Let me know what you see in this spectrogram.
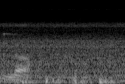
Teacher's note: जिनके उच्चारण में जिह्वा का अलग भाग मसूड़ों को छूता है और वायु पार्श्व आसपास से निकल जाती है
